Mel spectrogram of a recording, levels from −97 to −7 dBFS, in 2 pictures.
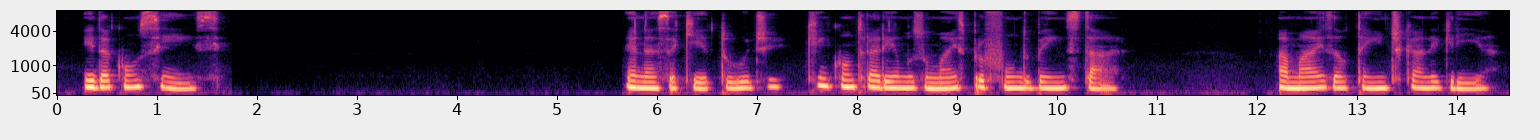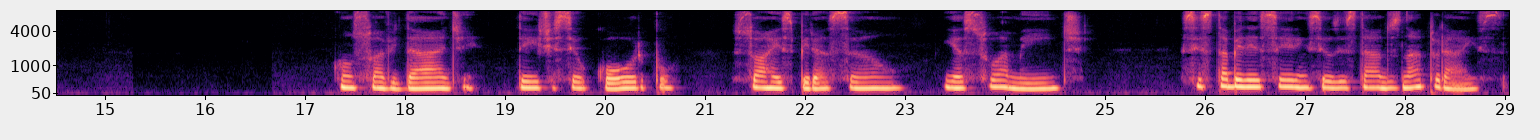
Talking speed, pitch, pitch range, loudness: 70 wpm, 175 Hz, 165-190 Hz, -21 LUFS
